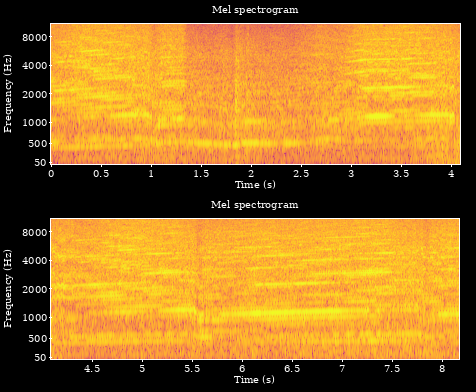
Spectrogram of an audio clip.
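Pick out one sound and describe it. A racing car engine whines at high revs, rising in pitch and dropping sharply with each gear change.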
